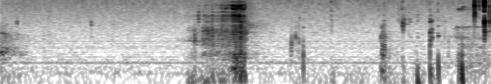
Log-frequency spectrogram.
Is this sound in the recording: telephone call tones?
no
